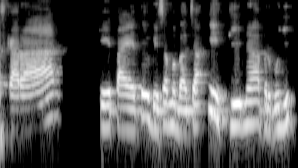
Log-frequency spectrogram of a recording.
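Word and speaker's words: اهدنا: Ya, karena dalnya kasro, alifnya kasro, makanya bacanya ihdina, tidak ahdina, tidak uhdina.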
